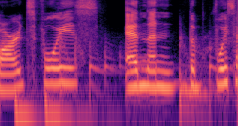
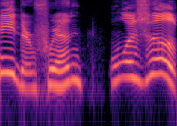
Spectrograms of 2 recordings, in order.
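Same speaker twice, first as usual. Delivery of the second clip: nasal, youthful cartoon voice, higher pitch; 3 semitones higher than usual. Reading a game character's lines aloud in a Gumby voice: nasally Gumby voice. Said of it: "Gumby had more of a nasally voice".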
